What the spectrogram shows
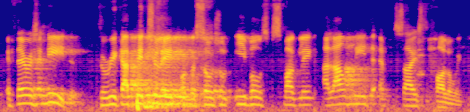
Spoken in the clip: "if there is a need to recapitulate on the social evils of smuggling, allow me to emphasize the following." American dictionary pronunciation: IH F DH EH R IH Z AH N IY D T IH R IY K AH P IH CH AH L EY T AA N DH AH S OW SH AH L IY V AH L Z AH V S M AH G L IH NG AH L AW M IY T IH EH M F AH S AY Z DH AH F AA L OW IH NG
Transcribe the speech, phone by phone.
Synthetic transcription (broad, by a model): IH F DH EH R IH Z AH N IY D T IH R IY K AH P IH CH AH L EY T AA N DH AH S OW SH AH L IY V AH L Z S M AH G L IH NG AH L AW M IY T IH EH M F AH S AY Z DH AH F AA L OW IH NG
